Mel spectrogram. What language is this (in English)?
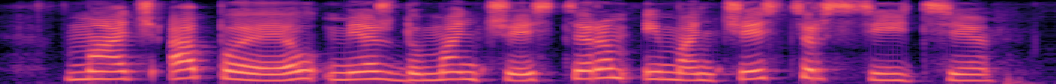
Russian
